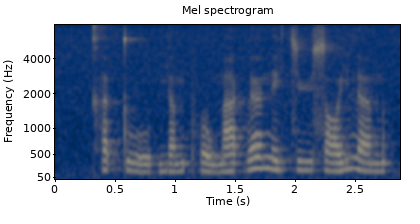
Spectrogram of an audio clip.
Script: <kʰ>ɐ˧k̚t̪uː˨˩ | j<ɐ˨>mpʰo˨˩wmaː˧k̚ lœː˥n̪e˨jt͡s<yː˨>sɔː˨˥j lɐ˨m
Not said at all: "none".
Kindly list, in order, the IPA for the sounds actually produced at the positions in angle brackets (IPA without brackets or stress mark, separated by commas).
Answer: kʰ, ɐ˨˥, yː˨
